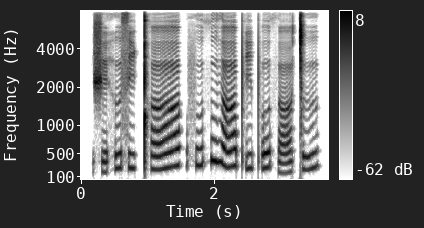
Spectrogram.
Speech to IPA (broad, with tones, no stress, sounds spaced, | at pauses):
ʃ e˩˧ h ɯ˧˥ s i˧ ǃʰ ʌː˧˥ | f u˧˥ θ u˥ ð ʌː˧˥ pʼ i˧ pʼ o˧˥ θ ʌː˩˧ ǀ ɯ˧˥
